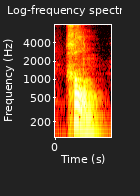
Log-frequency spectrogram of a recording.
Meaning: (noun) 1. echo, reverberation 2. backtalk; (verb) inflection of galmen: 1. first-person singular present indicative 2. second-person singular present indicative 3. imperative
- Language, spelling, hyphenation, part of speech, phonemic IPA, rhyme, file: Dutch, galm, galm, noun / verb, /ɣɑlm/, -ɑlm, Nl-galm.ogg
